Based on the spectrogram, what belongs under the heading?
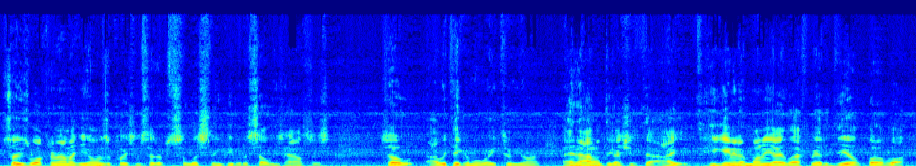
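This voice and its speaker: Casting: man, real estate agent, loose rambling storyteller, salty language, lots of fillers, mid-pitched voice. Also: fast, a little hiss or hum, low-quality recording. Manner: rambling, profane, full of fillers and restarts. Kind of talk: casual storytelling.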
